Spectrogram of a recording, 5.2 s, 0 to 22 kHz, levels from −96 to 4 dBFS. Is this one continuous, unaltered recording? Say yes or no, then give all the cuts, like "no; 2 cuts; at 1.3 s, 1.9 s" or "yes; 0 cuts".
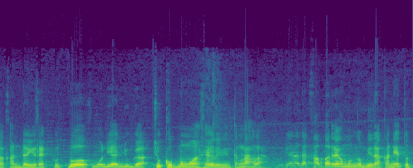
no; 2 cuts; at 1.9 s, 3.5 s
